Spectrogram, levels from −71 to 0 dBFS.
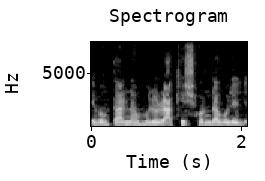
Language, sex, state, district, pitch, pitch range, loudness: Bengali, female, West Bengal, Jhargram, 215 Hz, 205-220 Hz, -16 LUFS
